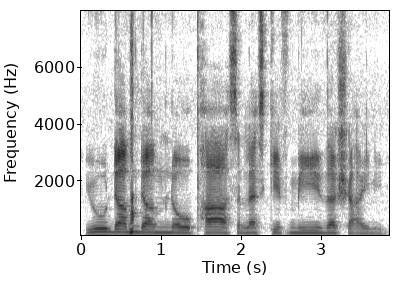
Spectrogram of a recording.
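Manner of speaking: slow, dim-witted troll grunt; troll barring the bridge, slow and dim; dumb troll voice. Acted. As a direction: talk like a slow brutish troll. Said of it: "points a finger at you all and says".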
